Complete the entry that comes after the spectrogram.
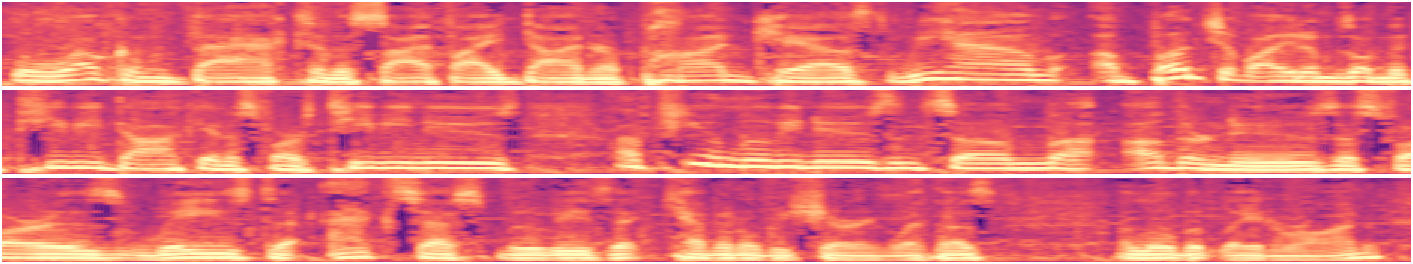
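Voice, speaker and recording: A man's voice: lowish voice, lively intonation, normal speed, hardly any pauses, a little mellow, faint music behind. A man hosting a podcast in a conversational, rambling style of casual news chat. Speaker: podcast host.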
